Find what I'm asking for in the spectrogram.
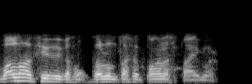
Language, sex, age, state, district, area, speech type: Kashmiri, male, 45-60, Jammu and Kashmir, Bandipora, rural, conversation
